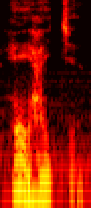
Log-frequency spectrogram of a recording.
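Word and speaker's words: 黑孩子: 헤이하이즈라고 그래요. 헤이하이즈. 쯔라고 해도 되고, 쯔 이렇게 발음하기도 하는 것 같은데, 흑핵자 이렇게 해가지고, 헤이룡성 이렇게 이야기를 하면 흑룡성이잖아요.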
